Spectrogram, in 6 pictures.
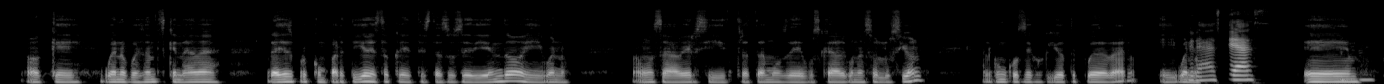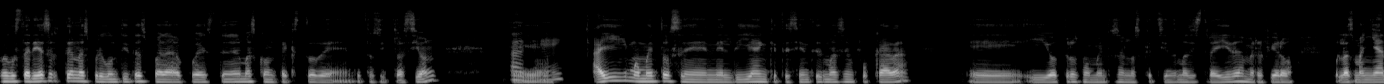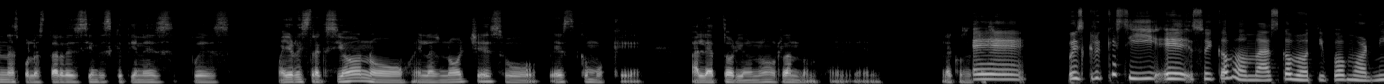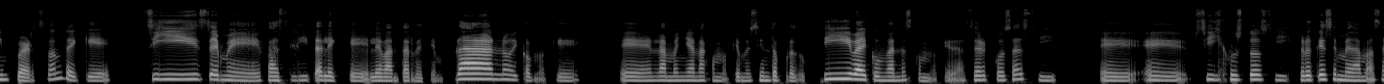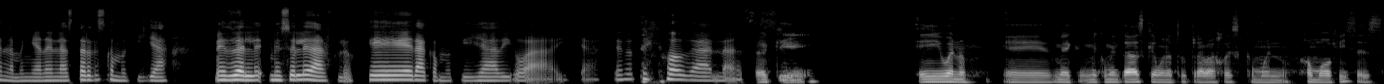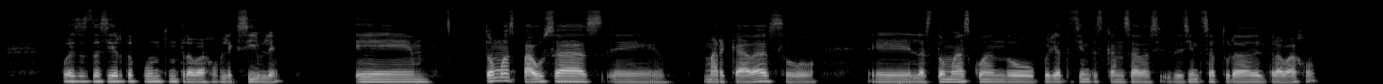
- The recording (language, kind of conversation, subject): Spanish, advice, ¿Cómo puedo reducir las distracciones y mantener la concentración por más tiempo?
- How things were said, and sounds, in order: in English: "random"; in English: "morning person"; other background noise; chuckle; other noise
